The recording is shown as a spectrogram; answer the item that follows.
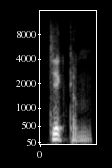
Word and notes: dictum: American English

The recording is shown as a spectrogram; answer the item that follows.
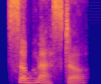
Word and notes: submaster: Indian

